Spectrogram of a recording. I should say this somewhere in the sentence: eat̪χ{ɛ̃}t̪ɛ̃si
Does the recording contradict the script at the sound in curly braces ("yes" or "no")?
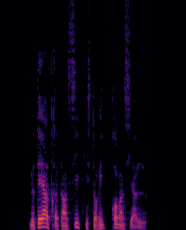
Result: yes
